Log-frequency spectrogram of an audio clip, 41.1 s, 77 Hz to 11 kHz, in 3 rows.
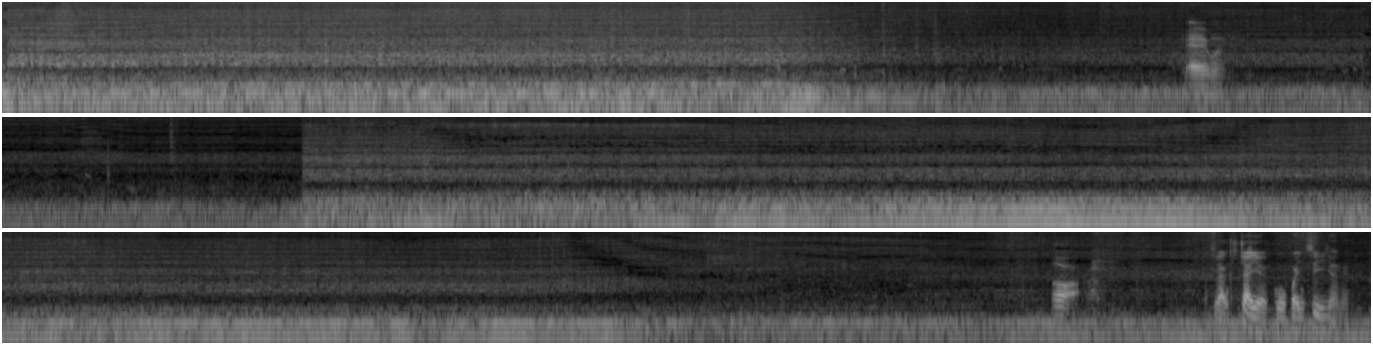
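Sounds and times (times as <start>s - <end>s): combine harvester engine hum: 0.0s - 41.0s.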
